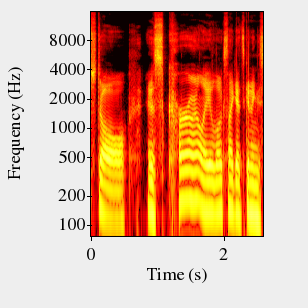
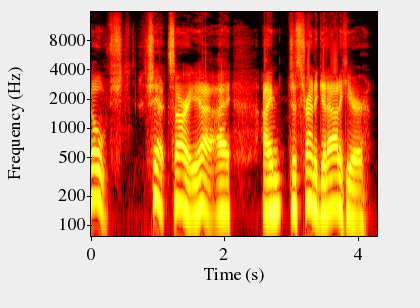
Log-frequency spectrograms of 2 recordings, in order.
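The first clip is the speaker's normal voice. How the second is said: flustered, stammering, apologetic. Game narrator voices people caught out, trying to leave: flustered apology. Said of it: "they're like".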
